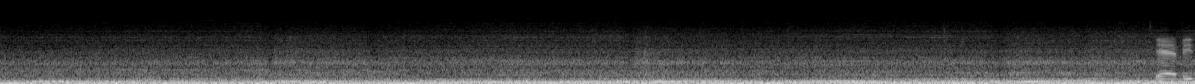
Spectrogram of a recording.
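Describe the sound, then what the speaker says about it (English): A loaded semi truck with a tanker at 80,000 lbs, downshifting near a road-closed construction site, gives a steady, loud low diesel engine drone with a gear change across the whole stretch. "I'm downshifting it myself because if I didn't, it wouldn't."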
